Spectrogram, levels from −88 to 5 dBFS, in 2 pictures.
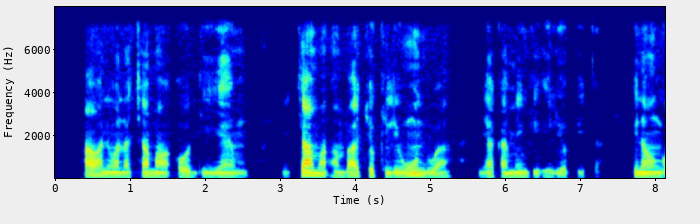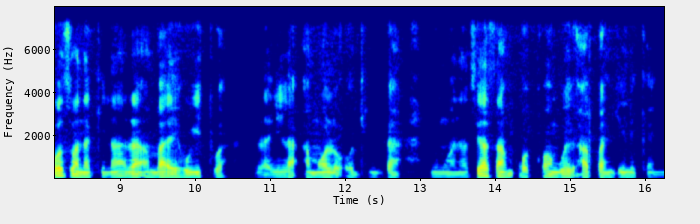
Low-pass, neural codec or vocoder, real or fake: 7.2 kHz; none; real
